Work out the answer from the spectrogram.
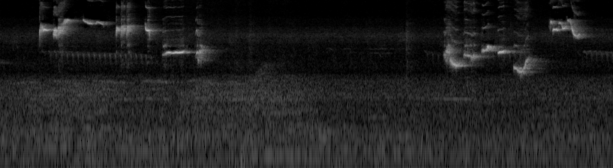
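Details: Orange-headed thrush song used as a lure to prompt other birds to sing: two bursts of loud, high whistled and slurred notes separated by a quiet gap of about three seconds.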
